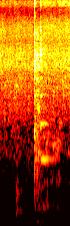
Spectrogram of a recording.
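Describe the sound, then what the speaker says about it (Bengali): Potato pieces fry in a pan over steady heat for a papaya dish, giving a continuous soft sizzle with one sharper scrape of stirring partway through. "আলুটাকে একটু হালকা লাল লাল করে ভেজে নেবো"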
